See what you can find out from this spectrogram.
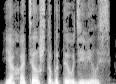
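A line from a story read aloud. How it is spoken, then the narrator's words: Quiet. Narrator (Russian): ответил тихо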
